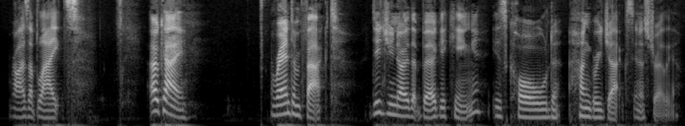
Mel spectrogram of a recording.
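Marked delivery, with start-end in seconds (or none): 0.2-1.1 Australian accent, lower and quieter. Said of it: "You sound too American".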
